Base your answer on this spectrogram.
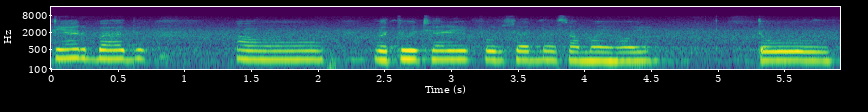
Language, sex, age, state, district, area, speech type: Gujarati, female, 18-30, Gujarat, Rajkot, rural, spontaneous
